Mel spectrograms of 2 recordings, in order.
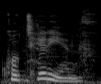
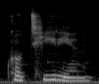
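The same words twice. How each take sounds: First: The middle syllable has a short vowel, like tid. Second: The middle syllable has a long vowel, like teed. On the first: The speaker calls it right. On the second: The speaker calls it wrong. "You said teed. You made it a long I"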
